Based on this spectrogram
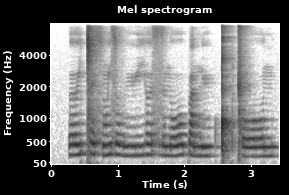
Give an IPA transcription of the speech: əː j ǀ ɛ s õ j z o v yː j əː s z ə n oː p a n yː p ɡ͡ǃ ɔ p ǁ oː n

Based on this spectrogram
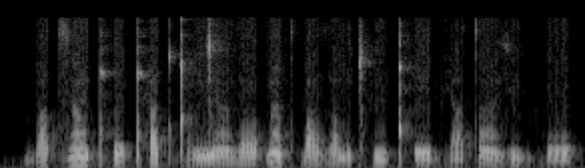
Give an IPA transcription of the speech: b œ˨ tˤ z õ˦ ǃʰ ɵ˨ ǃʰ y˦ tˤ ɡ͡ǃ ɵ˨ ŋ͡ǀ ẽ˨ ðˤ o˨ ɓ ẽ˦ tˤ ɓ o˨ ðˤ œ˨ m ǀʰ ʉ˦ ǃʰ e˨ bʱ e˨ tˤ œ̃˦˨ z y˨ bʱ o˨

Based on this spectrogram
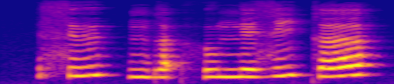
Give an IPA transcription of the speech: s ɨ | ŋ ɡ ɐ ʔ h u ŋ e z i k ɜ

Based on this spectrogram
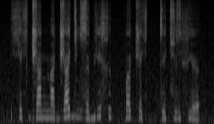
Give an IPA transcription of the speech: ç a ç d͡ʒ a n m a d͡ʒ a ɟ ʌ ʎ z ə bʲ e x ʉ pː ʌ t͡ʃ a ç tː ɪ t͡ɕ ʉ z fʲ œ

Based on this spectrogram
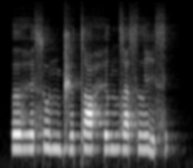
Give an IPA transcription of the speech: ə ɦ ɪ s u n d͡ʒ ʊ t ɑ h ɪ l n z ɑ s l i s

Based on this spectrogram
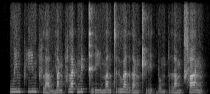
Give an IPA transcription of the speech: w i˥˩ n pʰ iː˥˩ m pʰ l a˩˦ n j a˧ ŋ pʰ l a˥˩ k̚ m e˥˩ k̚ t r iː˧ m a˦˥ n t r u˥˩ a̯ r a˧ ŋ kʰ r i˨˩ t̚ j o˩˦ m p r a˦˥ m t͡ɕʰ a˥˩ ŋ

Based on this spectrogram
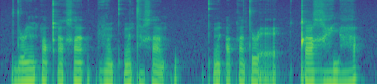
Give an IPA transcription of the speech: d ɹ ĩ kʷ ɛ̃ qʼ ĩ χ ɐ̃ ʔ ə̤ kʷ v ɛ̃ kʷʼ ɛ̃ t a̤ χ ã kʷ | kʷʼ ĩ ʔ ã q ɛ̃ t ɹ ɛ̰ | ǃ ɐ ʁ ɛ̤ j a̤

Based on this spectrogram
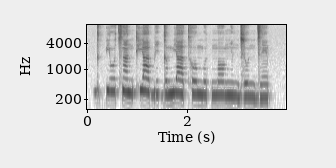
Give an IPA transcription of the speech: ɡ ə˦ k̚ p j u˧ t͡s ã˥˧ n kʰ j a˥˧ b i˨˩ ɡ ə˧ m j a˥˧ t̪ʰ o˧ m u˨ t̚ n̪ ɔ˧ ŋ ĩ˨˩ m d͡z u˨˩ n d͡z ẽ˨ p̚

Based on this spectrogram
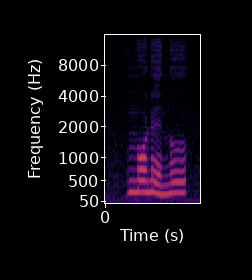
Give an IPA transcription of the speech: n̪ ɔ˦ ɳ ɛ˩ n̪ ɤ˦

